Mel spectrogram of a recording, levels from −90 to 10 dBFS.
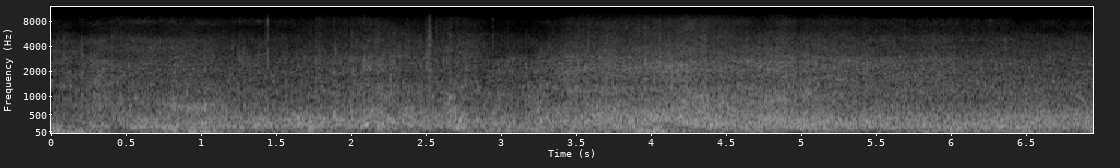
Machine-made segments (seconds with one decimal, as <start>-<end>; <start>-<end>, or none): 0.0-5.4; 6.3-6.9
